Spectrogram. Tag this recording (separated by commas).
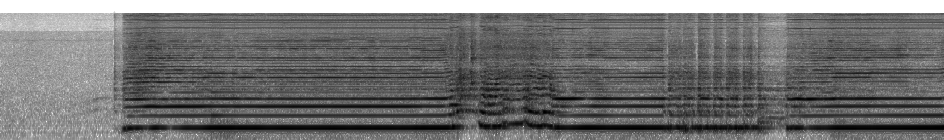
Shofar, Wind instrument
